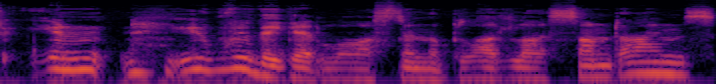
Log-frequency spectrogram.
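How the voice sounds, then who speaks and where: Putting on a character voice, a man speaks at a medium pitch with very wide pitch swings. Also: moderate pace. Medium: actual play. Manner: warm, fatherly.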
